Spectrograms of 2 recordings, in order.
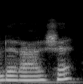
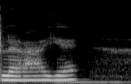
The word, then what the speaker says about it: Leraje: The pronunciation of the name appears in different ways. Sometimes, as I've said, as you see it on the cover, Leraje, the way I pronounce it, but you can pronounce it Leraje or Leraje.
